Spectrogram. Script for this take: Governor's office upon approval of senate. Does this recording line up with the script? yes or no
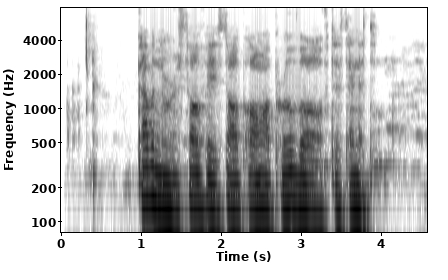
no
